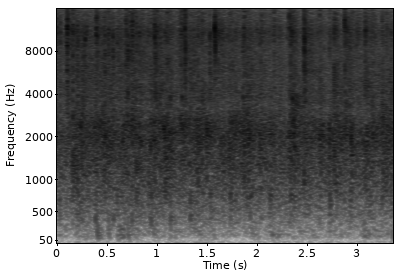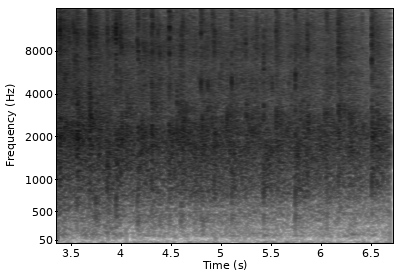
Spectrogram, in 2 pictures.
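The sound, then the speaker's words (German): Sustained audience applause welcoming a presenter before a talk. It is a dense crackle of many hands clapping at steady loudness for several seconds, tapering slightly toward the end, with no voices standing out. “Und genau, erstmal einen großen Applaus, denke ich.”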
